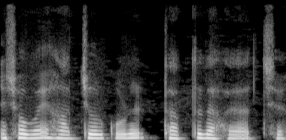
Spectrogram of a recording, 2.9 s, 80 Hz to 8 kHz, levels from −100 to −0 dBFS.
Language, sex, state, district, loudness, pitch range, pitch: Bengali, female, West Bengal, Kolkata, -19 LUFS, 195-220 Hz, 210 Hz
